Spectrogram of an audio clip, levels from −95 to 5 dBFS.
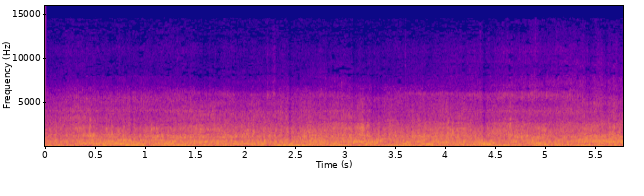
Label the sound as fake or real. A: real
